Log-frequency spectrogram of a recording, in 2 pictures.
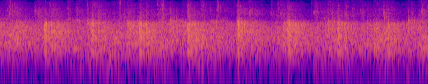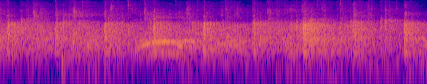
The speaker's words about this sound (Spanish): Deme un aplauso al Rey de Reyes, Señor de Señores.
